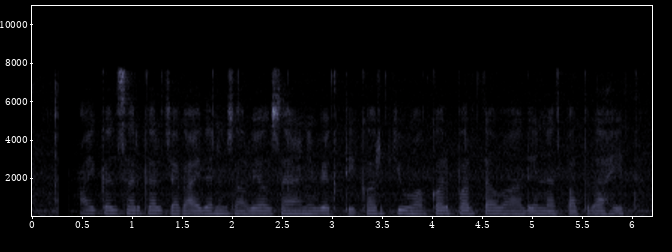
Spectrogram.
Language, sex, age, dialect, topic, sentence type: Marathi, female, 18-24, Southern Konkan, banking, statement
